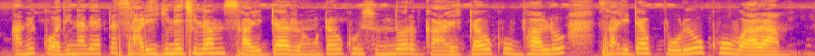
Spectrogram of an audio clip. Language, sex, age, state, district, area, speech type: Bengali, female, 45-60, West Bengal, Paschim Medinipur, rural, spontaneous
